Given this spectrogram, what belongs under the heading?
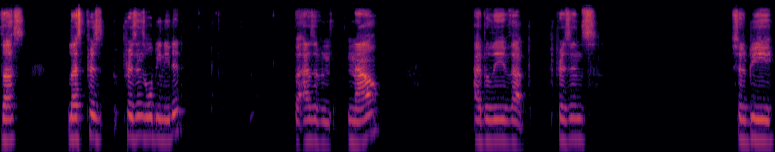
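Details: Student's fluency speech sample for a communication disorders class, answering interview questions: stuttering with repeated words and phrases.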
